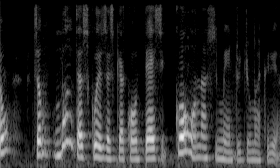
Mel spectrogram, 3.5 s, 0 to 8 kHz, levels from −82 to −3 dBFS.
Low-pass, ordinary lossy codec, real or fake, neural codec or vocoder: 7.2 kHz; none; fake; codec, 16 kHz, 2 kbps, FunCodec, trained on LibriTTS, 25 frames a second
